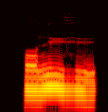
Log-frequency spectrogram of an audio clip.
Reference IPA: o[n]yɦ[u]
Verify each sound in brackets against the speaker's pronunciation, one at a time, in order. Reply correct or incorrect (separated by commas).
correct, incorrect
